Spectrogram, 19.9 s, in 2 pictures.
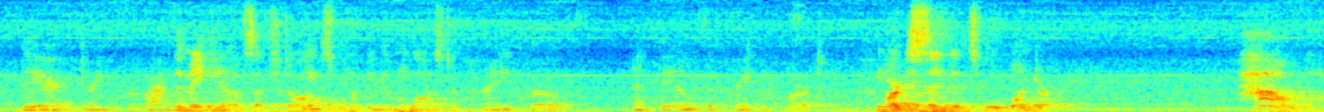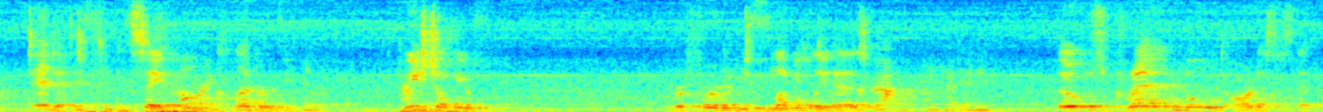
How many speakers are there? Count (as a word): two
